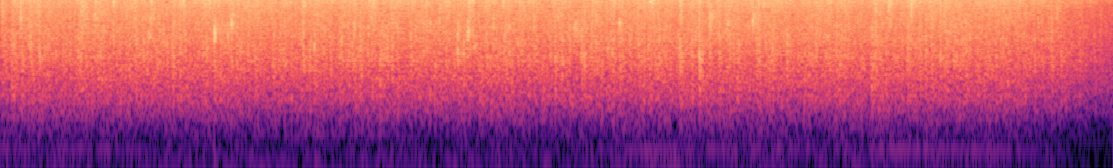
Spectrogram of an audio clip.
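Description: Heavy rain falling steadily, a dense hiss with scattered drops pattering, fading out near the end.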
